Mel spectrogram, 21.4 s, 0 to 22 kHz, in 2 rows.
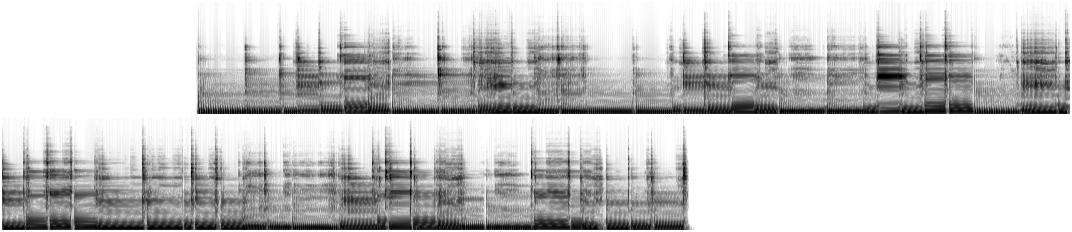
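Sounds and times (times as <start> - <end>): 
wet bass: 2.0 - 17.6.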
